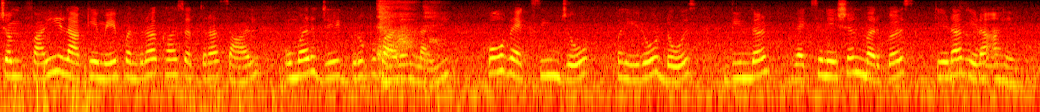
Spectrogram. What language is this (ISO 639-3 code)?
snd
